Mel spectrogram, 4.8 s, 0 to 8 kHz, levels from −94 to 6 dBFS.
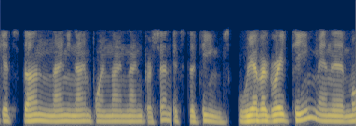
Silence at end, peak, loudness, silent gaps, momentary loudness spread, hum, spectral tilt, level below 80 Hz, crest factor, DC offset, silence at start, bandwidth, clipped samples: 0 s; -2 dBFS; -18 LUFS; 3.09-3.18 s; 11 LU; none; -13 dB/octave; -52 dBFS; 14 dB; under 0.1%; 0.05 s; 3.9 kHz; under 0.1%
